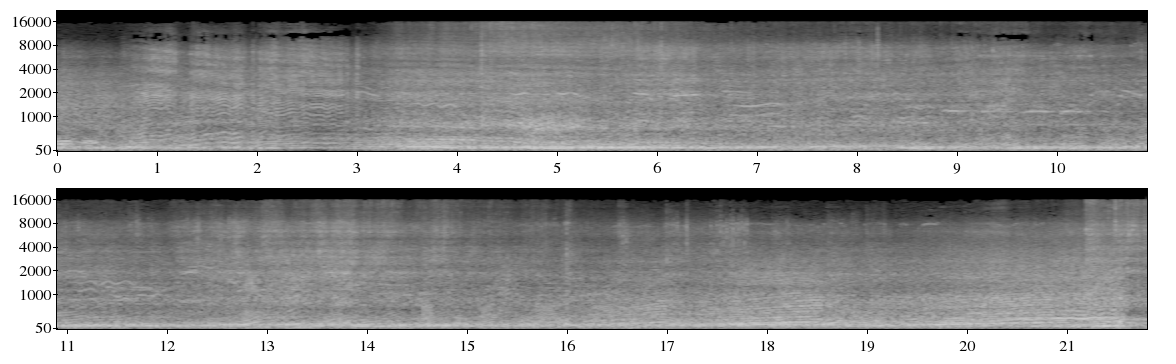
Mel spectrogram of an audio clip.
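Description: A dirt bike engine roars and revs loudly as it races past.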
